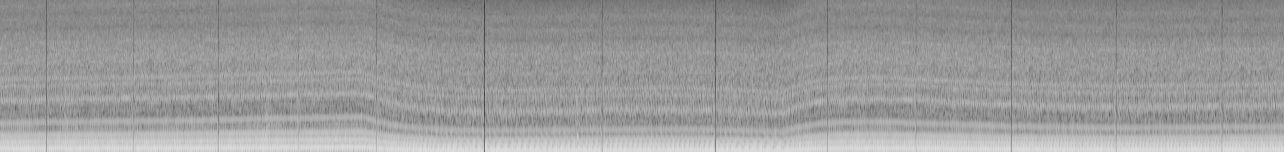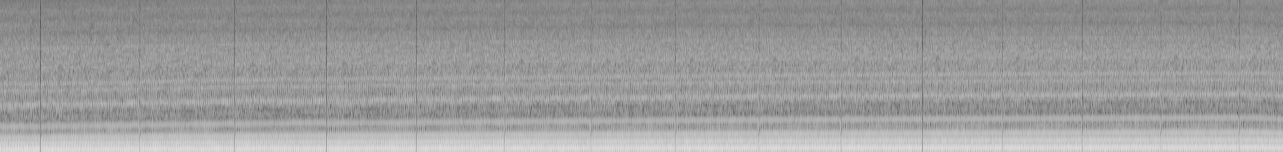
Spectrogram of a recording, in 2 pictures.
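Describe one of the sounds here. A sports car engine roars steadily, dropping in pitch and then slowly rising as it speeds up.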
